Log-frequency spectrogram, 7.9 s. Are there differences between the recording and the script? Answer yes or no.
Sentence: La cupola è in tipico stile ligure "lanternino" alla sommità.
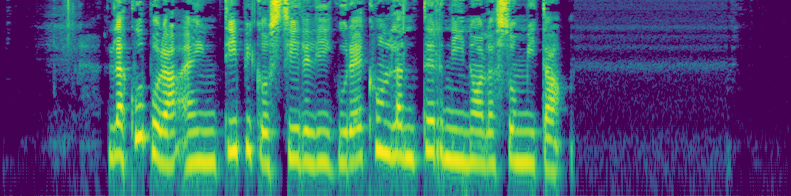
yes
